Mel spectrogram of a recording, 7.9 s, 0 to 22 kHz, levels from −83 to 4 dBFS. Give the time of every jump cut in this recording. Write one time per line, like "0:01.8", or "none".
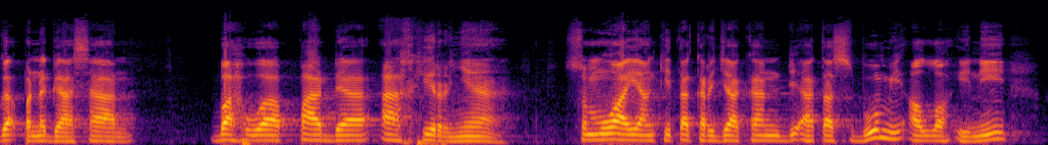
0:01.0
